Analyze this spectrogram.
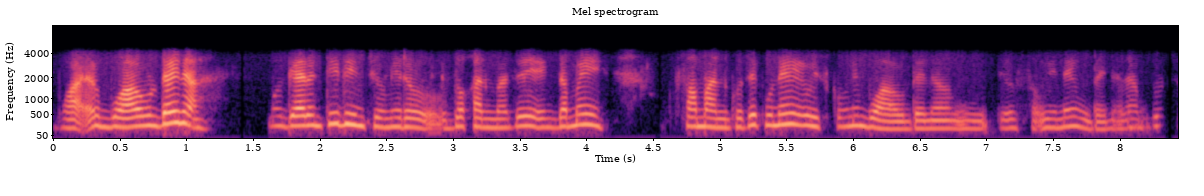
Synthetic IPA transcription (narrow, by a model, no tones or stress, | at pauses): bɔabɔauɾdajna | mɔɡaɾantid̪int͡ʃʰumiɾɔdɔkʰanmazeːk̚damaj | samankʰɔzekunajujskɔwnibɔauɾdajnatesa̰ʔujnajuɾdajnadab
